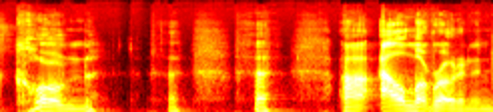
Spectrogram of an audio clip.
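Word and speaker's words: Köln: as the Germans would pronounce it. K. K. It's like K and then O with the two floaty eyes above it. L N. Yeah, the the English call it clone and the Germans colon.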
